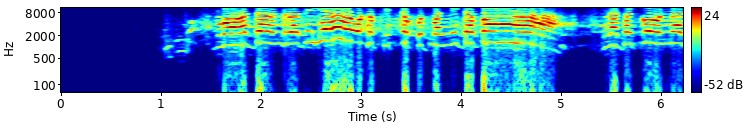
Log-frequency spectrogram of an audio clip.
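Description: Opening of a Tamil film song: after a second of silence, a very high, squeaky melodic line comes in, bending up and down in short phrases with little bass under it.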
